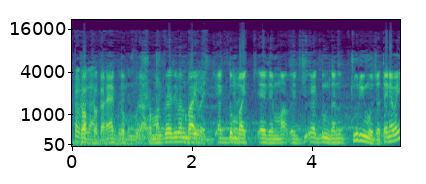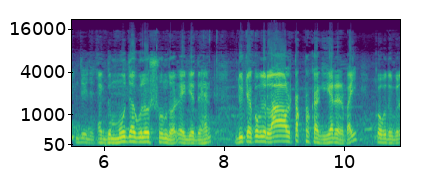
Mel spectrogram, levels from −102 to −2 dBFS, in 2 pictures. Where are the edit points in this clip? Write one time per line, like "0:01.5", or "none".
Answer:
0:00.9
